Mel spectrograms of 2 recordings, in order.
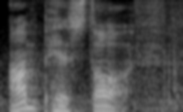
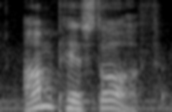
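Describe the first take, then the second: First: Said in the usual way. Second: Annoyed outburst. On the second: Real, not acted.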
